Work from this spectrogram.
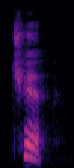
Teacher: in the same place as when you say shh but for your tongue pops open with a bit of a hissing sound your lips are a little bit rounded and the sound is voiceless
